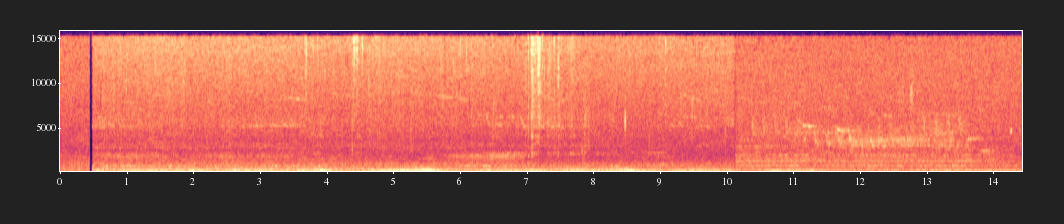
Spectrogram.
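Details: Buff-tailed bumblebee workers, the first of April 2014, entering a garden nest box while many other bees gather around it; a steady low droning hum with layered overtones swells and fades, with fainter higher buzzing near the end.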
